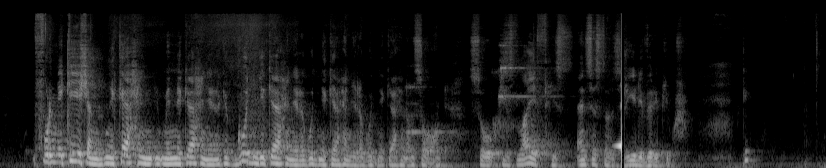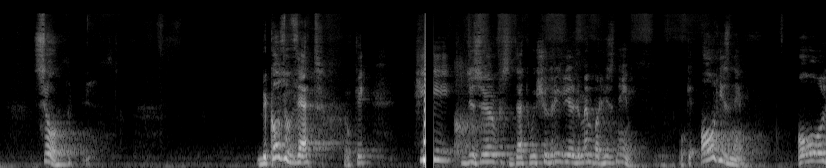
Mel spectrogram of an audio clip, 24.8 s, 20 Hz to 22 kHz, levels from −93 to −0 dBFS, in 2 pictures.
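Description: Unstable filter at 9.21 s and 18.73 s. A tone near 500 Hz, then 200 Hz, swells within about 120 ms and 41 ms. It overflows and drops to silence for 43 ms and 128 ms until the filter resets.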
